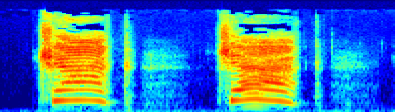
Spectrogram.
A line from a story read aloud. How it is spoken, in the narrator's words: Annie shouted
